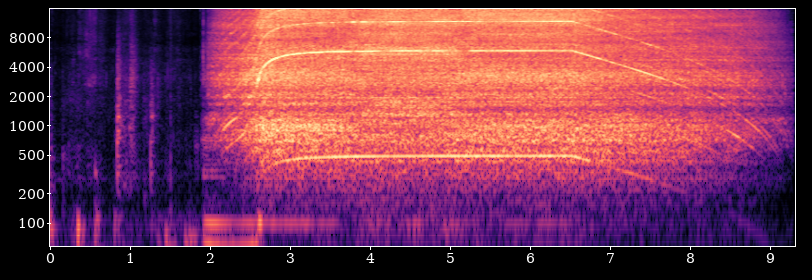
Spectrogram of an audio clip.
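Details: Old, hardly used Hitachi DV20V2 240V corded impact drill: motor spins up to a clean, steady high whine, holds evenly, winds down smoothly with no grinding or rattle; normal running.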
